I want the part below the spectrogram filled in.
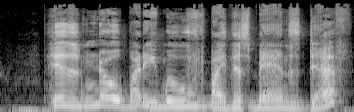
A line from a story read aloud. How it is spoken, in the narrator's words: he begged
